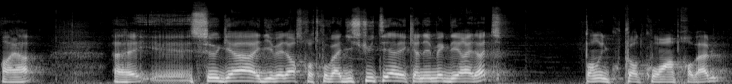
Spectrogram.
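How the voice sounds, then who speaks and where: A guitarist in his thirties tells anecdotes in a loose, slangy way, pausing and restarting often. His voice is mellow and dark, at an ordinary middle pitch. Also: soft background music. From United States. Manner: relaxed, slangy, many fillers and restarts. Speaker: guitarist and singer. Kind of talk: casual interview storytelling.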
